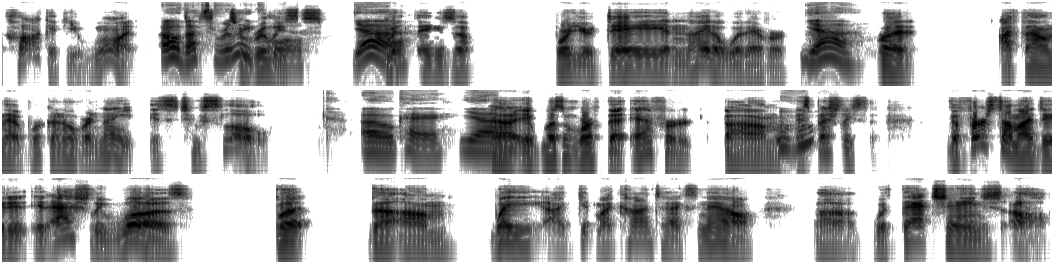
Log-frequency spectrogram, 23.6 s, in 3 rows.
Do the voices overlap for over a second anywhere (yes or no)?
yes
